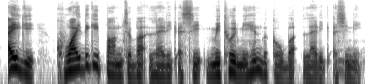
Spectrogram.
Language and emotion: Manipuri, neutral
